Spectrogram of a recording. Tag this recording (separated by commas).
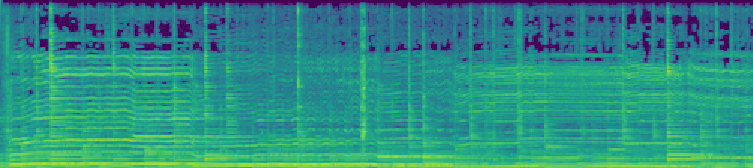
Music, Electric piano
